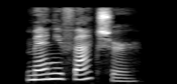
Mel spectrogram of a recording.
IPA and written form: ˌmæn.jəˈfæk.tʃər (Manufacture)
